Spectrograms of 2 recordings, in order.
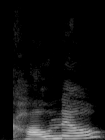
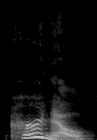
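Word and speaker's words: colonel: word if you said colel with an l sound you got it wrong the correct pron iation is kerel with an R sound a kernel is an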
